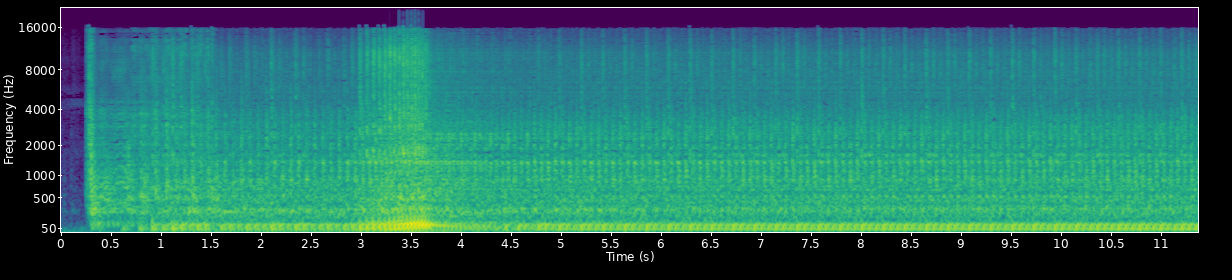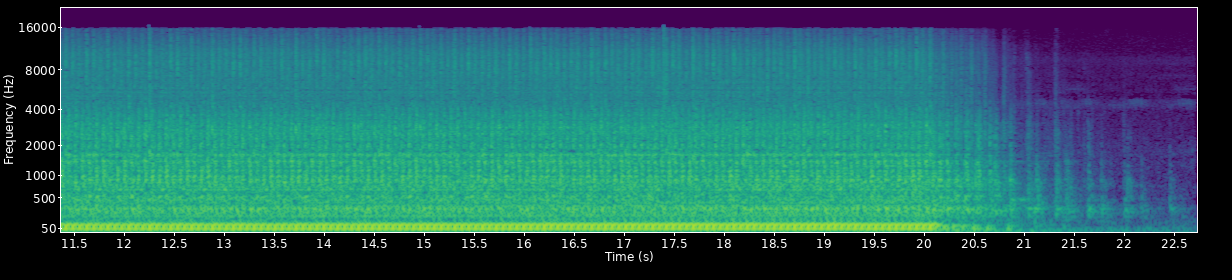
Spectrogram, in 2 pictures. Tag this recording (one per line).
start
engine
shutdown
